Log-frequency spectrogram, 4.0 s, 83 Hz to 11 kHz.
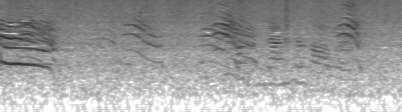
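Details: Elk herd moving from one grazing area to another on February 3, 2012, keeping in touch as they travel: several high, squealing mews sliding downward, some overlapping, about four calls within four seconds, with quiet pauses between.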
